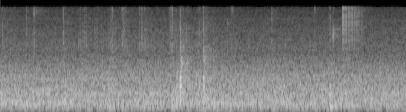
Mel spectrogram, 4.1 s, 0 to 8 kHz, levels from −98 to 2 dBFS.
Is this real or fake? real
